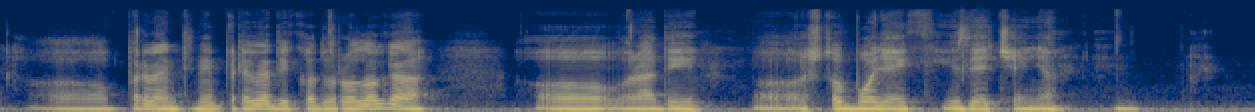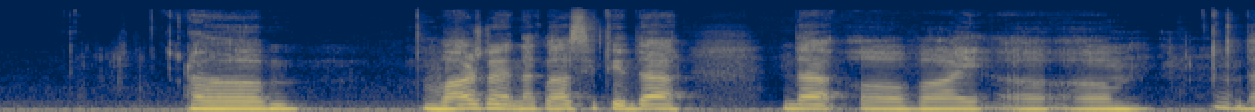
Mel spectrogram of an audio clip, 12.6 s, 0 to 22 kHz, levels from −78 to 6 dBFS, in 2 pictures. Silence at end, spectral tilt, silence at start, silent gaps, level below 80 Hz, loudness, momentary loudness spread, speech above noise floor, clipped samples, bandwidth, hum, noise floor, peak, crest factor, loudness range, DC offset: 0 s; -6 dB/octave; 0.05 s; none; -42 dBFS; -18 LUFS; 21 LU; 20 dB; under 0.1%; 14.5 kHz; none; -36 dBFS; -6 dBFS; 12 dB; 3 LU; under 0.1%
